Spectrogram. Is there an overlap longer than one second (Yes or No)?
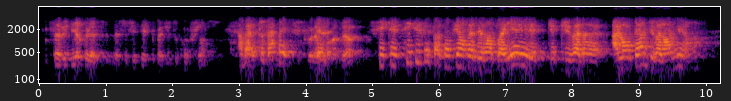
No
